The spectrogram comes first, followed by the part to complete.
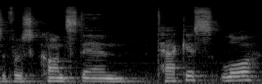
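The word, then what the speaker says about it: Konstantakis: We'll pronounce it first. Constan Takis Law.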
